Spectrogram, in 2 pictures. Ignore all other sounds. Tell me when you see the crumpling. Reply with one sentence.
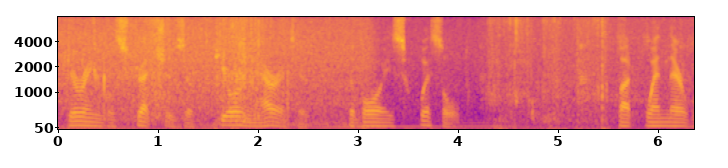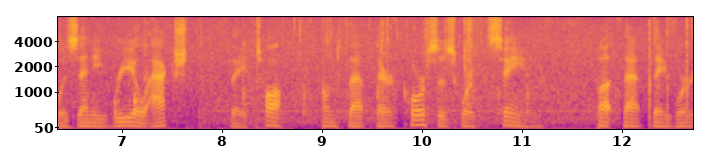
The crumpling can be heard from 0.4 to 2.4 s, from 4.2 to 5.5 s and from 8.7 to 10.7 s.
